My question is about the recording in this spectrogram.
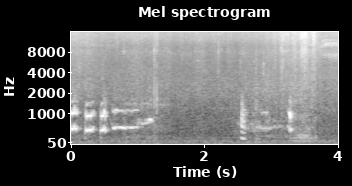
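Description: Hen clucking: a quick run of short calls in the first second, one of them drawn out, then two more short calls later.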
